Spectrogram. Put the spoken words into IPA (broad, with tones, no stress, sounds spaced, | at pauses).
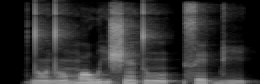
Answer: d ɔ̃˨ d ɔ̃˨˦ m ɔ˦ w i˧ ʃ ɛ̃˧ t ũ˨ | s e˨ ɡ͡b i˨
